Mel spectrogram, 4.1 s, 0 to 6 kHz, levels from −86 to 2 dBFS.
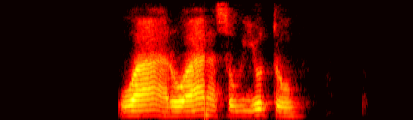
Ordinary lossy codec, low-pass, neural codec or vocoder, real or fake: Opus, 24 kbps; 5.4 kHz; codec, 16 kHz in and 24 kHz out, 1 kbps, XY-Tokenizer; fake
